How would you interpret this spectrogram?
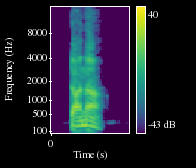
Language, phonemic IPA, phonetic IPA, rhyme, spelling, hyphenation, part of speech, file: Bengali, /ʈa.na/, [ˈʈ̟a.na], -ana, টানা, টা‧না, verb / adjective, LL-Q9610 (ben)-টানা.wav
- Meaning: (verb) to pull, to tug; to drag; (adjective) continuous, nonstop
